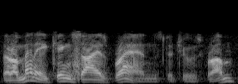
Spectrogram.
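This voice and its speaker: A man's voice: very animated, normal speed, slightly rough. Swooping, emphatic male radio announcer. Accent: American. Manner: emphatic sales pitch. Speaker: commercial announcer. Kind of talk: 1950s radio advertising read. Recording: muffled old radio recording, faint noise.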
